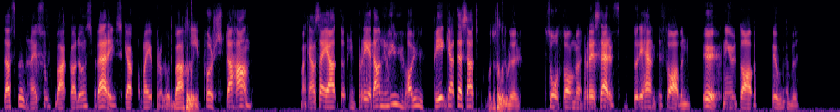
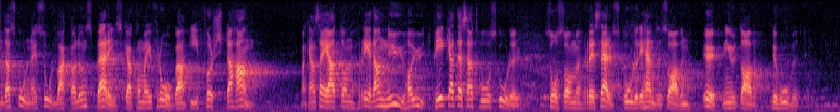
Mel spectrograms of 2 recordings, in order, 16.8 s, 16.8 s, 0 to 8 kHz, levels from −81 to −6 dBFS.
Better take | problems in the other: second | noise reduction (neural diffusion model UNIVERSE++)

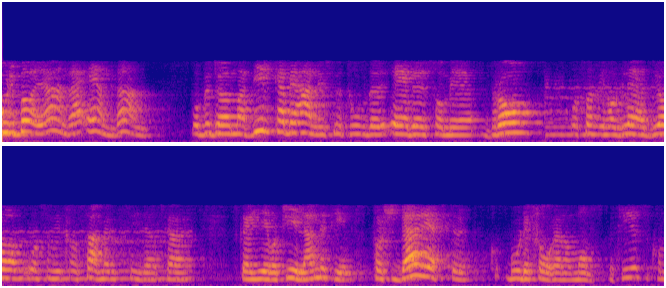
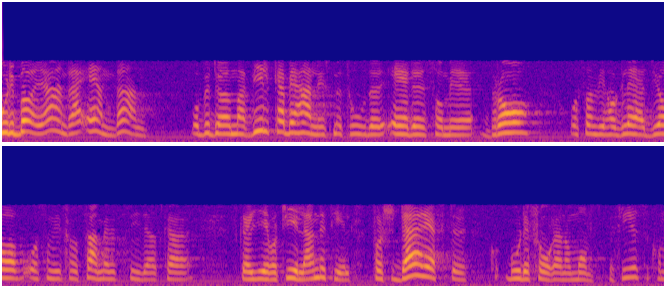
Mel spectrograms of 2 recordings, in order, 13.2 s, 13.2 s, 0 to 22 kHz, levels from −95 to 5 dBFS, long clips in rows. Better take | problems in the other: second | noise reduction (neural separator model SepFormer DNS4)

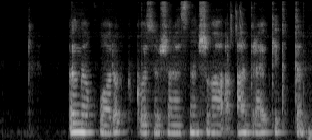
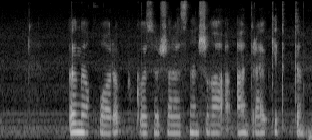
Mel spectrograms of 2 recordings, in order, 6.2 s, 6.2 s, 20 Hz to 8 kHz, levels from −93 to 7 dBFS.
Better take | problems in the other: second | noise reduction (neural separator model SepFormer DNS4)

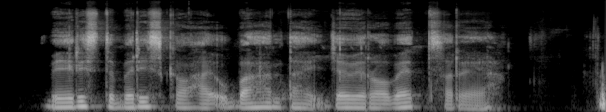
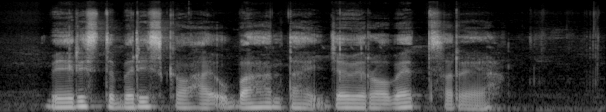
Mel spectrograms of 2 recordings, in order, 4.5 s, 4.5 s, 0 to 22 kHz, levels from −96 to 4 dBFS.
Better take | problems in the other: second | noise reduction (neural mask model Resemble Enhance denoiser)

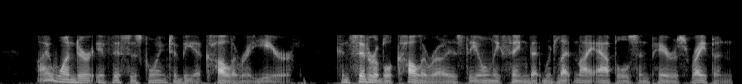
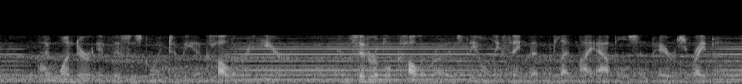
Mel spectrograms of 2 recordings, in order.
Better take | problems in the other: first | background sound (Fire + Bowed string instrument); 1 dB below the speech

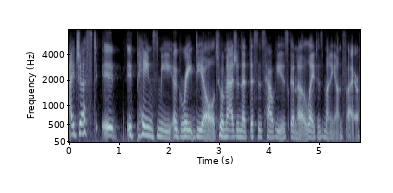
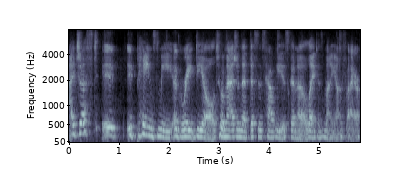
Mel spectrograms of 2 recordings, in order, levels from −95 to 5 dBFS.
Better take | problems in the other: first | noise reduction (neural separator model SepFormer DNS4)

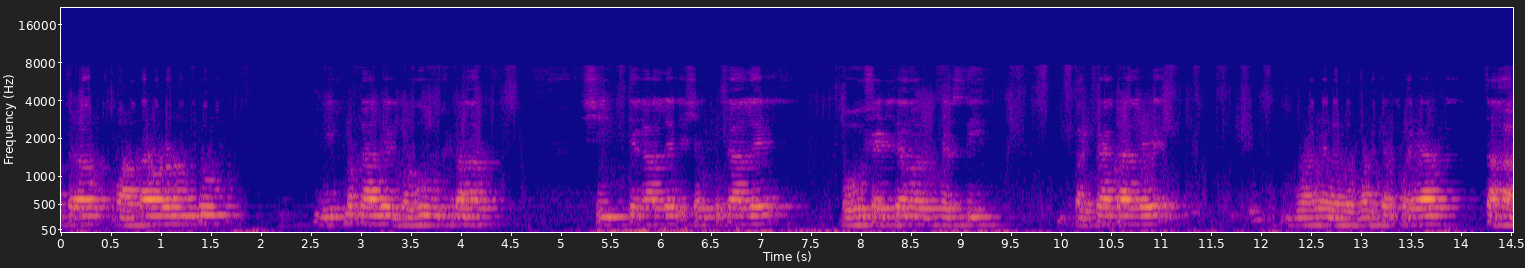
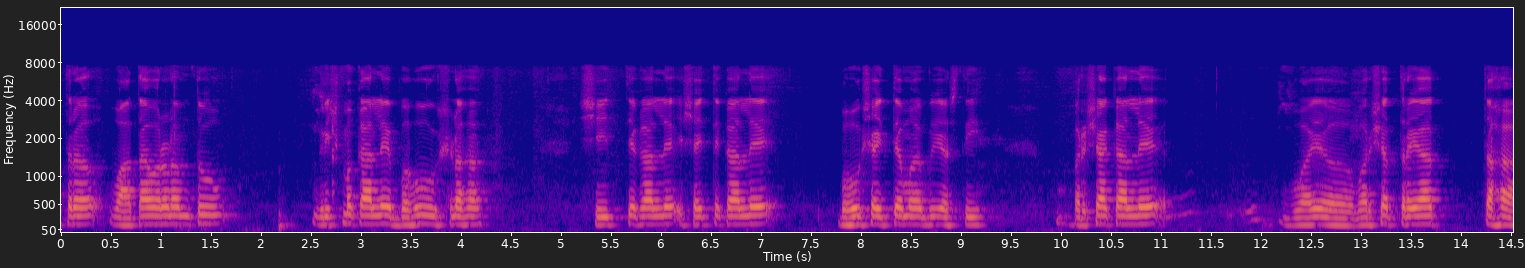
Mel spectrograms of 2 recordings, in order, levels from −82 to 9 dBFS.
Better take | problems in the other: second | noise reduction (neural separator model SepFormer DNS4)

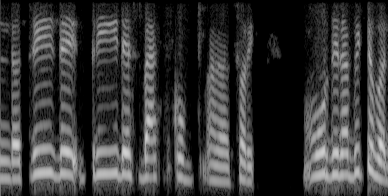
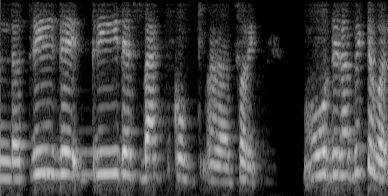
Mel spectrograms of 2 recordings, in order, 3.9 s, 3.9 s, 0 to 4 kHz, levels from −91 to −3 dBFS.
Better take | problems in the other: first | background sound (Piano); 15 dB below the speech // room echo; dies away in 0.2 s

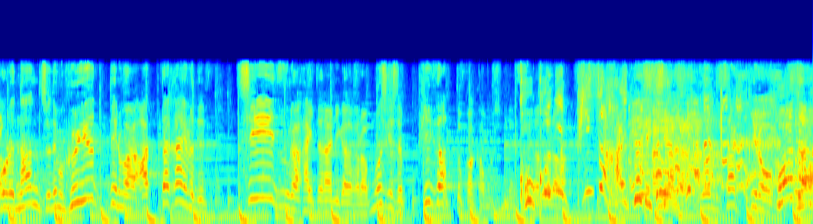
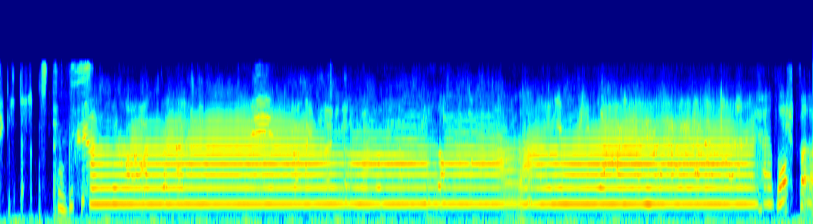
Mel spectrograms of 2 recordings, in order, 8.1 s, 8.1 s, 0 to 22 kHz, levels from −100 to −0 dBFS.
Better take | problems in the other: first | noise reduction (neural diffusion model UNIVERSE++)

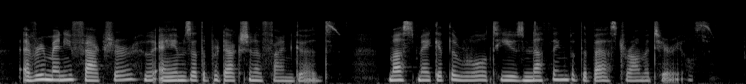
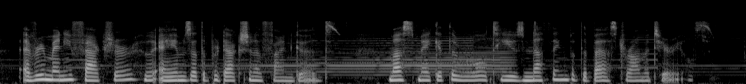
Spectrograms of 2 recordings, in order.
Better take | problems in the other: first | background sound (Guitar); 18 dB below the speech

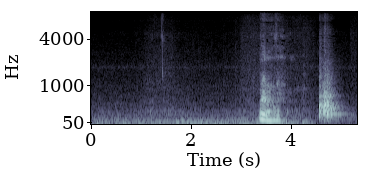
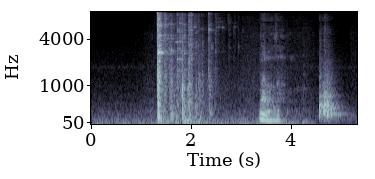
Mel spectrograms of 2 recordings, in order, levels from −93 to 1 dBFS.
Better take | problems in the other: first | background sound (Shatter / Crushing); 4 dB above the speech

